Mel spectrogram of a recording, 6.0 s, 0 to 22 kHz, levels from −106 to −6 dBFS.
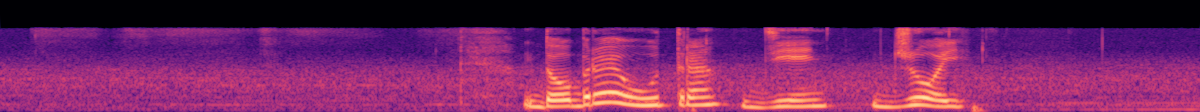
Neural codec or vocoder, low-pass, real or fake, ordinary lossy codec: none; none; real; none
